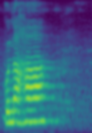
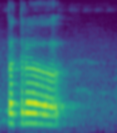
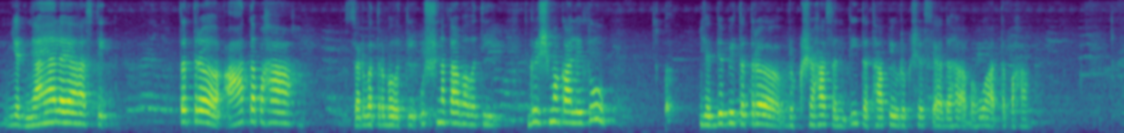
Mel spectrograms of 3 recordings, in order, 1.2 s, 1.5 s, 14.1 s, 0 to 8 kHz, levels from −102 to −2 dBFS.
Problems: constant background noise, continuous background conversations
